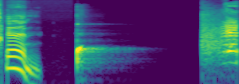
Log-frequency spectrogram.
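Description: Editing sound effects: a short sound sliding steeply down in pitch, then a single short pop just under a second in that dies away quickly.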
